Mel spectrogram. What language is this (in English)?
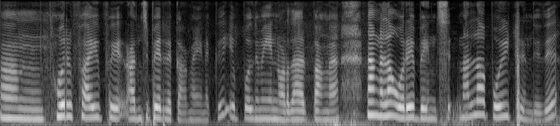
Tamil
